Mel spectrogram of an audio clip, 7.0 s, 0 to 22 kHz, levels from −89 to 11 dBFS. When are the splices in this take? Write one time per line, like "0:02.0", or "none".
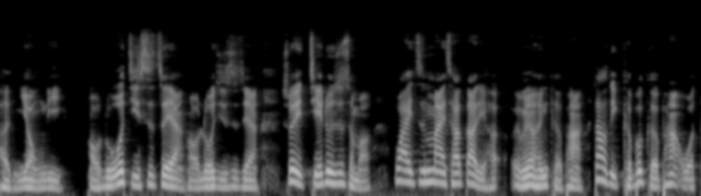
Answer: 0:05.0
0:05.9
